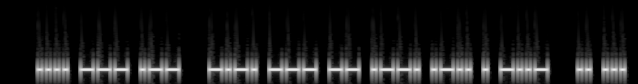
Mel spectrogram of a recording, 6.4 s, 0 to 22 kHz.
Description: Morse code, heard as a keyed tone, about 28 wpm, 700 Hz. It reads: HOW COMPLEX IS
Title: Sentences from Top 1000 Words - Review Part 6 - 28wpm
